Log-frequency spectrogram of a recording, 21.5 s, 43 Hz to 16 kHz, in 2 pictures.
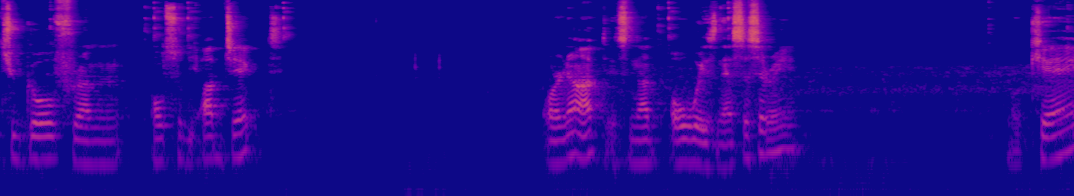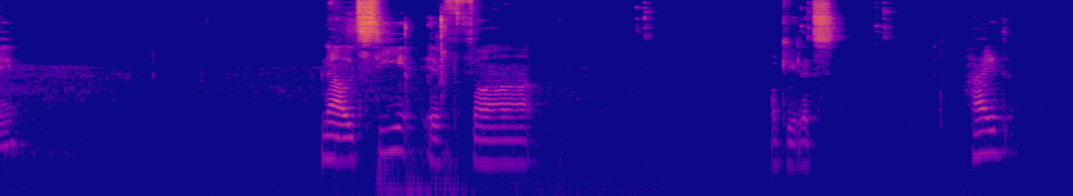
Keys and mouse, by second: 1.8-4.8 drag, 9.8-10.6 middle drag, 15.8 ctrl+s, 17.0-21.4 drag.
